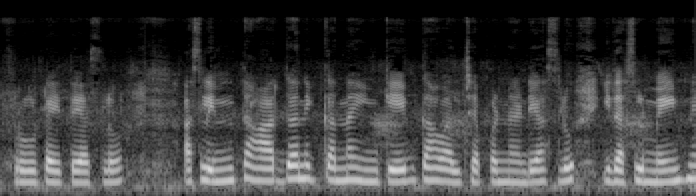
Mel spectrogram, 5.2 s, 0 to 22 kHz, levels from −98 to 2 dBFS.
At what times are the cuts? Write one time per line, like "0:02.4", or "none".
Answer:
0:01.2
